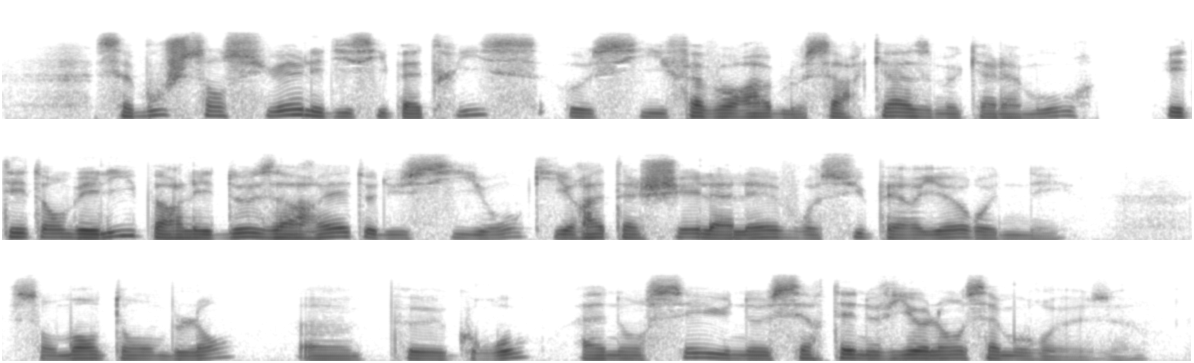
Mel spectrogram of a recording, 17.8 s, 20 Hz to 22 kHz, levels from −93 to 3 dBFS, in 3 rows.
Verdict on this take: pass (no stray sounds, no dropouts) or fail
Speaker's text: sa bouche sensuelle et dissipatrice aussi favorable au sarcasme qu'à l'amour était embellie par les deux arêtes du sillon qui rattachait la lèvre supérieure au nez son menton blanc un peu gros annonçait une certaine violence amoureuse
pass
